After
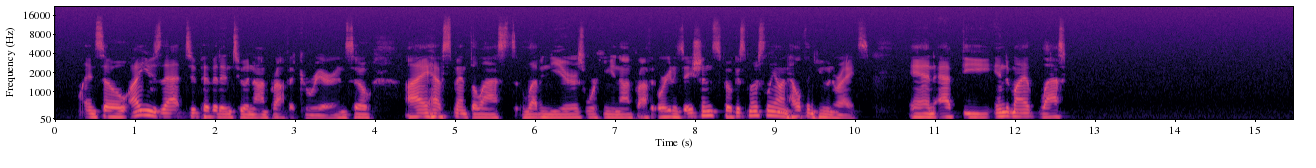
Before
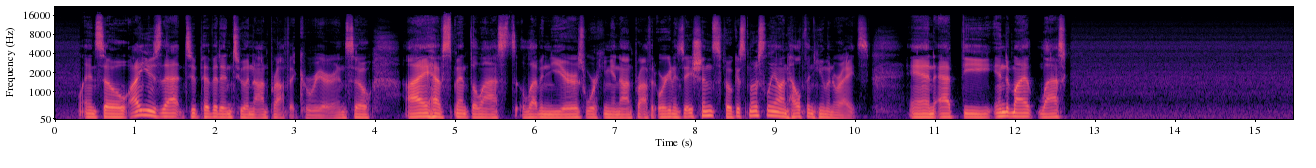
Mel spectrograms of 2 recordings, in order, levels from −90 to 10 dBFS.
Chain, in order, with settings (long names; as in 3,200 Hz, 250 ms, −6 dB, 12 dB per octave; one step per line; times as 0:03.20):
mains-hum notches 60/120/180/240/300 Hz
noise reduction from a noise print of the clip's start 23 dB
0:06.02–0:07.34: graphic EQ with 15 bands 160 Hz −7 dB, 400 Hz −10 dB, 1,600 Hz −8 dB, 4,000 Hz +10 dB
downward compressor 2 to 1, threshold −24 dBFS, peak gain reduction 6.5 dB
background noise violet −44 dBFS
